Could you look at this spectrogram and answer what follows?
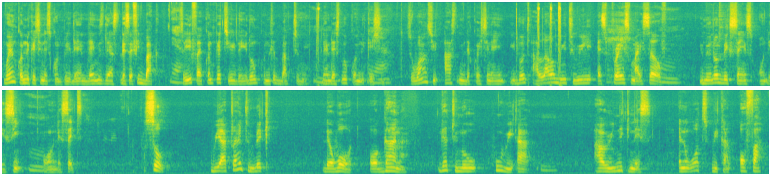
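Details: Adult man who stammers, a member of the Ghana Stammering Association; stammering (stuttering).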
